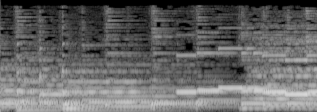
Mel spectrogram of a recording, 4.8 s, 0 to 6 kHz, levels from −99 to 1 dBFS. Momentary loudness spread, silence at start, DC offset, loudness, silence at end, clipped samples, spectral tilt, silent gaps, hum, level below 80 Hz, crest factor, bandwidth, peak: 8 LU; 0 s; under 0.1%; -24 LUFS; 0 s; under 0.1%; -11 dB/octave; none; none; -42 dBFS; 14 dB; 5.4 kHz; -10 dBFS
